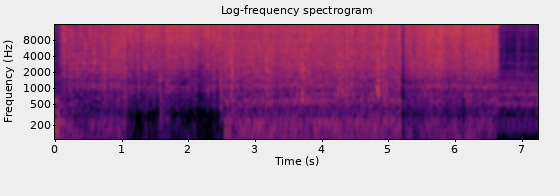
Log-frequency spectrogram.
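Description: Sliced onions and green chili sizzling and crackling in olive oil in a frying pan, stirred with a wooden spoon. The sizzle cuts off suddenly near the end.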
